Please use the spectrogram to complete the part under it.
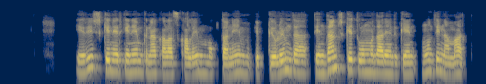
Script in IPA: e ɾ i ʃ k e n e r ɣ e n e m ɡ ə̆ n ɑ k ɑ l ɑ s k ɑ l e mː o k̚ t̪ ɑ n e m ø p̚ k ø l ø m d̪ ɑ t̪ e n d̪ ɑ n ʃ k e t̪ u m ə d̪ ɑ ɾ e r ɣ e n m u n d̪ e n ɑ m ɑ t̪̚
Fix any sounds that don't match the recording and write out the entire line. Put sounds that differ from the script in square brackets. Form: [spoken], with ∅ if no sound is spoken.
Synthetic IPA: e ɾ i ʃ k e n e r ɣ e n e m ɡ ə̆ n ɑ k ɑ l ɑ s k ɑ l e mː o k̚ t̪ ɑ n e m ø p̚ k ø l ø m d̪ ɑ t̪ e n d̪ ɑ n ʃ k e t̪ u m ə d̪ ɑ ɾ e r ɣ e n m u n d̪ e n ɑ m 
